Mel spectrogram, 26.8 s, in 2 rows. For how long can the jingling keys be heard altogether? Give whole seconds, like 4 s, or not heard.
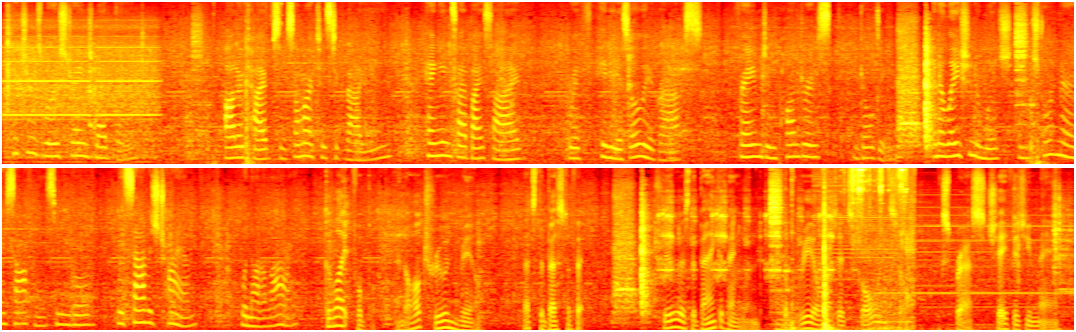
3 s.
